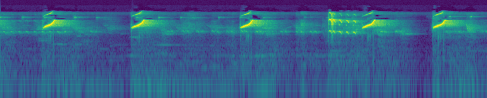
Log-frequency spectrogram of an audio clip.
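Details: Common iora mimicking a kingfisher's shot-like bursts: single piercing rising whistles come about once a second, one preceded by a rapid stutter. A faint low hum sits underneath.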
